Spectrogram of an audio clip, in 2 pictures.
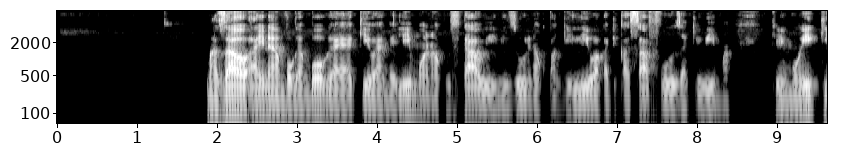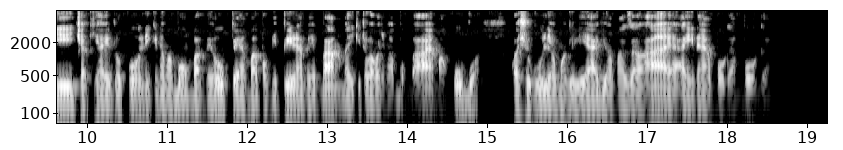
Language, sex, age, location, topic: Swahili, male, 18-24, Dar es Salaam, agriculture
